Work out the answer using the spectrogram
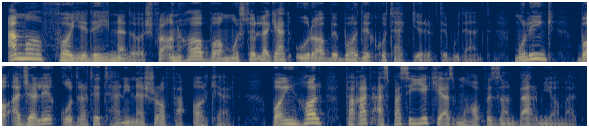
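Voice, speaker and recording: A man narrating a fantasy story in expressive storytelling style. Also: mid-range voice, dry recording, clean studio sound.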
